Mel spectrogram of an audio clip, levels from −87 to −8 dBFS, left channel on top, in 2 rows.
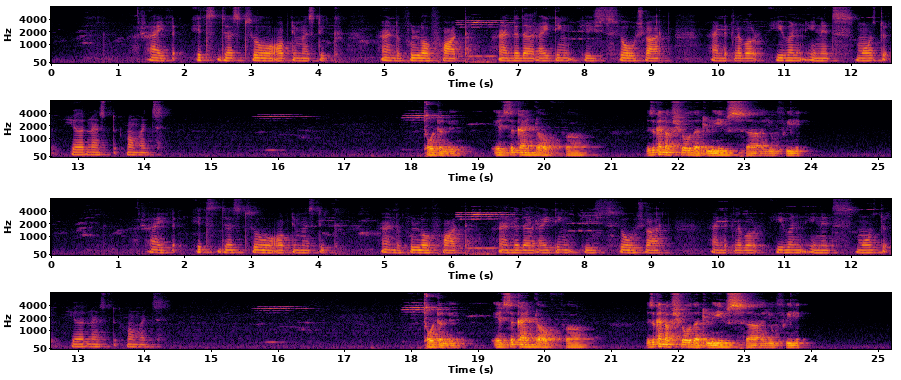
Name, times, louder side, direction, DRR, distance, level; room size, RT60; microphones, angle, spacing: voice 1, 0.5-0.8 1.2-13.4 13.7-14.3, left 2 dB, 45° left, 1.5 m, -33 dB
voice 2, 6.1-6.7 15.7-16.5 17.9-20.8 21.5-23.8, right 2 dB, 25° right, 0.8 m, -26 dB
18.5 x 11.5 x 4.8 m
head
